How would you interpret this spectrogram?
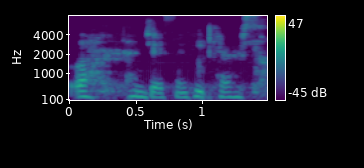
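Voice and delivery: soft breathy whisper under the breath; an aside about Jason, whispered. Real, not acted. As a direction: mutter it as a quick aside.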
